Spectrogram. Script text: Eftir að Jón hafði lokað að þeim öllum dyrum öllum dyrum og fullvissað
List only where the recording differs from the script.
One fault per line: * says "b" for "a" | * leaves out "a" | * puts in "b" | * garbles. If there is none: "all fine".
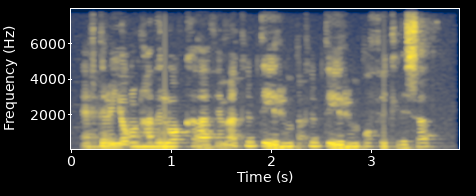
all fine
